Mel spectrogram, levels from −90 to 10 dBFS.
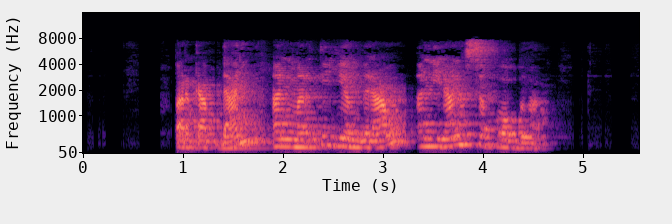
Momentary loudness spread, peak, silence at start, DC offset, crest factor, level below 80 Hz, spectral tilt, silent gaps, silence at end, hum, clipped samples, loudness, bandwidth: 7 LU; -2 dBFS; 0.9 s; under 0.1%; 18 dB; -60 dBFS; -4.5 dB/octave; none; 0.95 s; none; under 0.1%; -17 LUFS; 8.2 kHz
